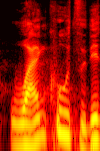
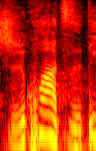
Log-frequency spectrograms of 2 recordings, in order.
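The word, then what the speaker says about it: 纨绔子弟: It took me three years to finally understand the meaning of the word "wánkù zǐdì" (playboy). It's not pronounced "zhíkuà zǐdì," you know?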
